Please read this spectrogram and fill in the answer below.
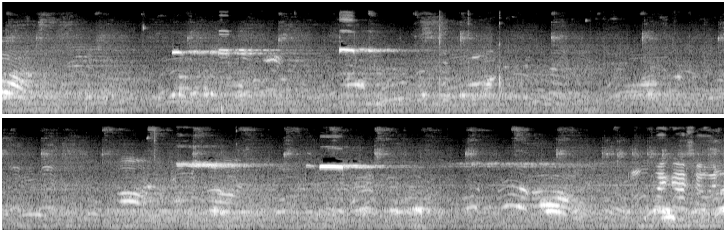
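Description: Wrestling tournament hall: shoes squeaking on the mats, voices talking and calling out across the hall, and several short high whistle tones, the loudest about two-thirds of the way through.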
